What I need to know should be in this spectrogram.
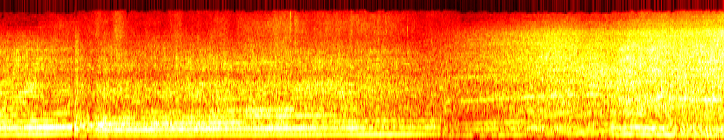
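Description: A rally car engine roars loudly as the car speeds down the road.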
